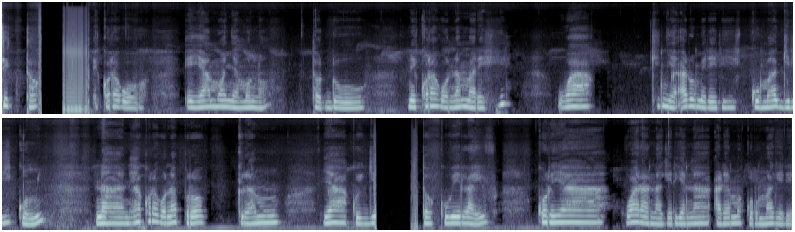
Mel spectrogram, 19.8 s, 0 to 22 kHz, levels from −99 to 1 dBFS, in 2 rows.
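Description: Speech clip with a cable pulled and plugged in twice. At 0.47 s a pop drops the sound out for about 576 ms, then a 297 ms burst of 60 Hz mains buzz as the plug tip touches first, and another pop at 1.09 s when it seats. At 14.54 s it happens again, with a 492 ms gap and a short 50 ms buzz, this time at 50 Hz, before the sound returns at 15.08 s, right before "wĩ live kũrĩa".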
